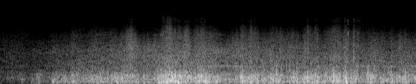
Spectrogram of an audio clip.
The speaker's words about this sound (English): All geared up, we head back outside into the wind on the pier. It's high summer here, but the gusts give us a taste of what to expect as we head farther south.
